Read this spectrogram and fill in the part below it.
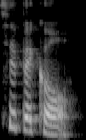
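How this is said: It is said in a light, playful tone. She finds the situation amusing. "as if it was playful or whimsical"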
